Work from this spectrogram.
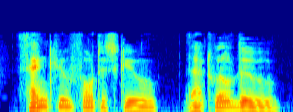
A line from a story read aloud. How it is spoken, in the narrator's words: said Dumbledore softly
